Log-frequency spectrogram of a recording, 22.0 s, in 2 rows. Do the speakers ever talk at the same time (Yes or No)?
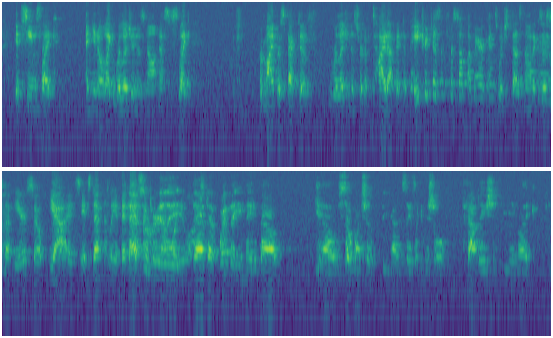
Yes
